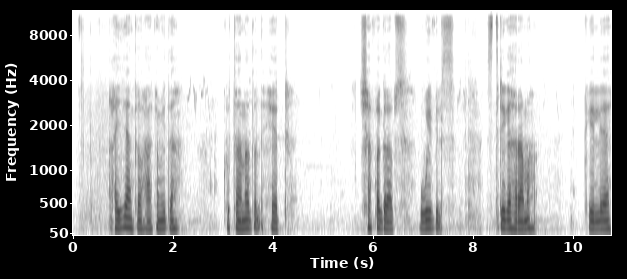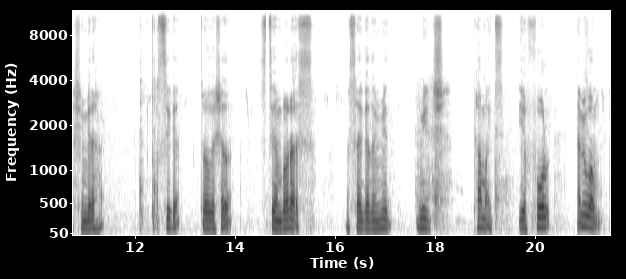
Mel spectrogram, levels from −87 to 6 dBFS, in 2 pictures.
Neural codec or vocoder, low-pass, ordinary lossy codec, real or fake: vocoder, 24 kHz, 100 mel bands, Vocos; 10.8 kHz; none; fake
